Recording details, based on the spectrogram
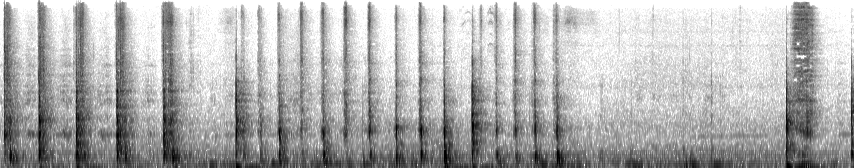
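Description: A knife slices and roughly chops skinned shallots on a board, with a quick run of crisp, even taps that slows to scattered cuts, close and distinct, with no talking.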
